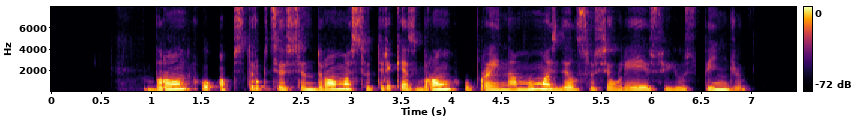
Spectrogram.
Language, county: Lithuanian, Tauragė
